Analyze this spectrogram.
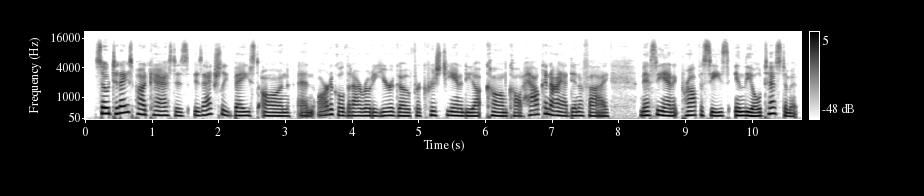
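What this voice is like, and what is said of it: Raspy voice. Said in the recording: “I have been battling a cold the past several days, and it has affected my vocal cords ... the raspy voice. It's going to be a little different”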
